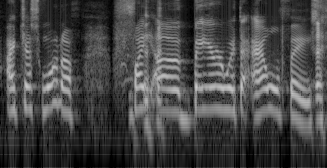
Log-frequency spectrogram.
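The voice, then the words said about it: Impression of a co-host. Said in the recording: “that's a good Tim impression.”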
